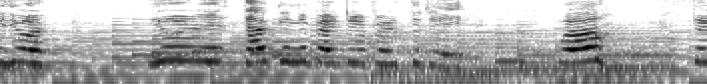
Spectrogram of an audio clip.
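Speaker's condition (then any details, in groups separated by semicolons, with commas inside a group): Cerebral palsy; walking affected; speech sounds different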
